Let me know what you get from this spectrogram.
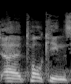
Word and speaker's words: Tolkien: It's Tolkien. – Toucan? – It's Tolkien, Sam. – Tolkien. Okay. Toucan. Tolkien, Sam. Good.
